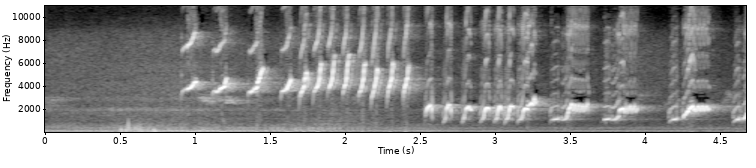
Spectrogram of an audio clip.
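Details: White-rumped shama song used as a lure so caged or wild shamas answer: a quickening series of high chipping notes, then loud rich downslurred whistles repeated in rapid succession.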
